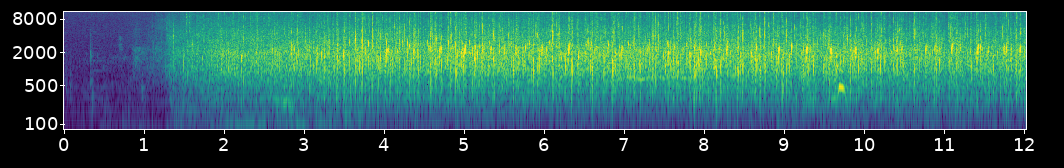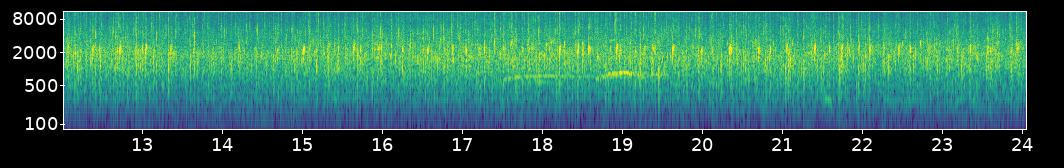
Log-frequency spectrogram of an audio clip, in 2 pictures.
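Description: Audience applauding. The clapping starts out of silence about a second in, swells within a second to full strength and then holds steady.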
